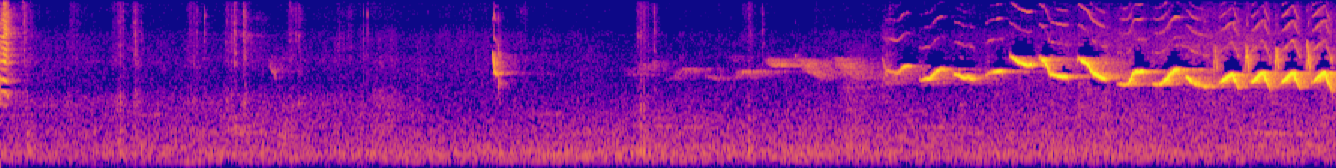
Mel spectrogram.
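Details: Caged bullfinch, San Fernando: mostly quiet at first with a few scattered chips, then a rising whistled phrase leads into fast, loud, rhythmic warbling of looping high notes over the final four seconds.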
